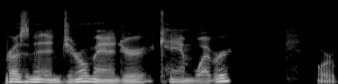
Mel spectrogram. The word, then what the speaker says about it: Weber: and general manager Cam Weber, or Weber, I don't know how you say that one. There's only one B. How do you pronounce it when it's one B? Weber, like the grill, right?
